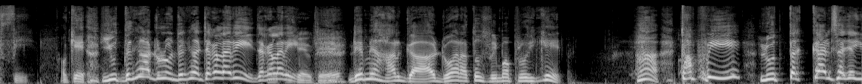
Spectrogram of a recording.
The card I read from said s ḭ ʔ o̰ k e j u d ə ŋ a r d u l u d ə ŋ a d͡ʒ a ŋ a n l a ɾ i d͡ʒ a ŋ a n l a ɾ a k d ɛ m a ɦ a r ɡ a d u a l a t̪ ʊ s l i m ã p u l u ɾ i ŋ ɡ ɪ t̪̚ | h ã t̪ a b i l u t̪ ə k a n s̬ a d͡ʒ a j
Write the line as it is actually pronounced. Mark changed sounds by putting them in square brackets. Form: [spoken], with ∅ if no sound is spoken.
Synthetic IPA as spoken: [f] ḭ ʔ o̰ k e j u d ə ŋ a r d u l u d ə ŋ a d͡ʒ a ŋ a n l a ɾ i d͡ʒ a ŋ a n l a ɾ [i] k d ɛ m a ɦ a r ɡ a d u a [ɾ] a t̪ ʊ s l i m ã p u l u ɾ i ŋ ɡ ɪ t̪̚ | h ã t̪ a [p] i l u t̪ ə k a n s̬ a d͡ʒ a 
